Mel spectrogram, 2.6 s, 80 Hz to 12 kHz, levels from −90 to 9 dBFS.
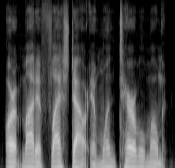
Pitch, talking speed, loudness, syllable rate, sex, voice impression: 110 Hz, 230 wpm, -18 LUFS, 6.3 syllables/s, male, masculine, adult-like, tensed, clear, fluent, cool, intellectual, sincere, slightly friendly, elegant, slightly strict, slightly sharp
